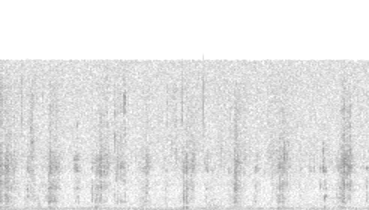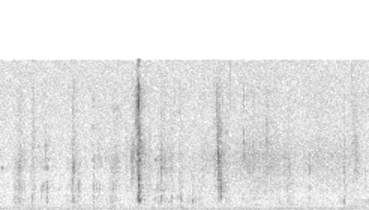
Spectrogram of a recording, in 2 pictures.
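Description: Close-up chewing of crispy deep-fried pork pinaputok, a run of irregular crunches and wet mouth clicks, with a couple of sharper crunches about five and six seconds in. A faint steady hum runs underneath.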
